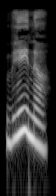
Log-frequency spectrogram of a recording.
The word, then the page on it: ಭೇನ: Kannada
